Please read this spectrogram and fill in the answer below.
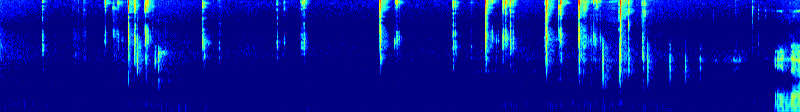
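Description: Typing on a computer keyboard: irregular key clicks in short runs.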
